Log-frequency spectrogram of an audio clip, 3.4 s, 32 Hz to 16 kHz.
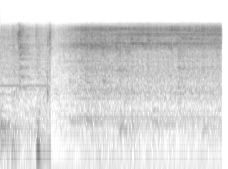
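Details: Steady rapid mechanical buzzing and pulsing of a chest wall oscillation vest during airway clearance therapy in a 10-year-old girl with cystic fibrosis, combined with hypertonic saline nebulizer and Acapella; vest running.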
